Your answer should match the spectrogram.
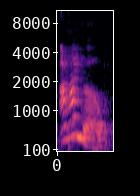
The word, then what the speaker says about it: Isle: today it's called the isle of skye so if you look at our where is that i love it's got an s in it but it's a silent s we don't say the s it's called the isle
